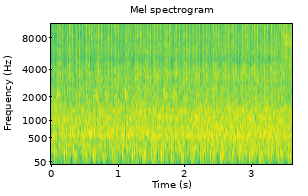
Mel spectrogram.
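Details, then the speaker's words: 1946 John Deere AR tractor at idle after a carburetor adjustment that reduced the popping: loud, steady thumping with a faint extra knock now and then; owner suspects a valve out of adjustment, not confirmed. "i adjusted the carburetor a little bit this morning and i got a little bit of that popping noise out you can still hear the odd time"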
